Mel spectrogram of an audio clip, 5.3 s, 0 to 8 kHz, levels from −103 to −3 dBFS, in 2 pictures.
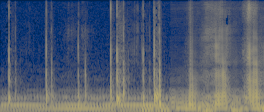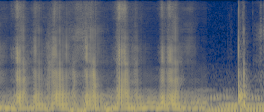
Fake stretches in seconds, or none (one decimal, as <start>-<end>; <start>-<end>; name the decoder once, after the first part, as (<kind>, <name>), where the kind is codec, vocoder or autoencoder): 1.7-4.7 (vocoder, Vocos)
